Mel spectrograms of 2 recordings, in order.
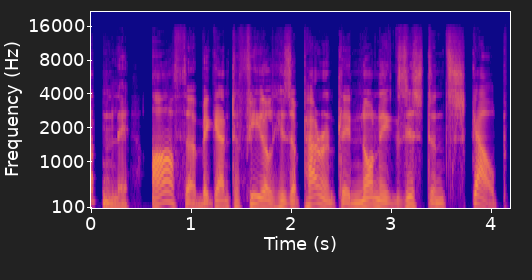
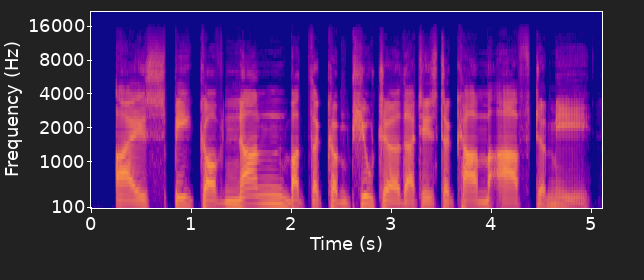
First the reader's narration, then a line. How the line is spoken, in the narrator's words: intoned Deep Thought, his voice regaining its accustomed declamatory tones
